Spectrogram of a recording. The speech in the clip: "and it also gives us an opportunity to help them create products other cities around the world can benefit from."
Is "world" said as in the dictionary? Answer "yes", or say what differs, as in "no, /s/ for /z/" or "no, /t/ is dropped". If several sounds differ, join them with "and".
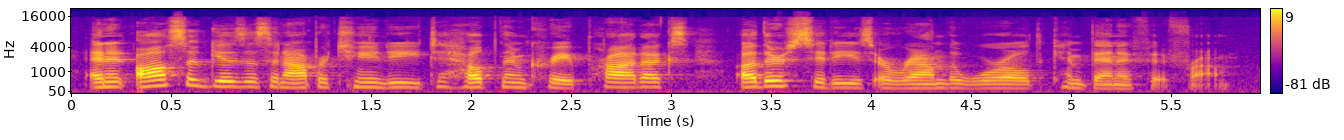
yes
